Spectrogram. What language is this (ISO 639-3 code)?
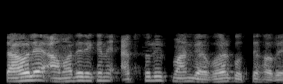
ben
